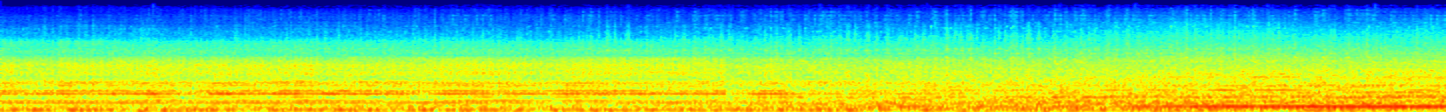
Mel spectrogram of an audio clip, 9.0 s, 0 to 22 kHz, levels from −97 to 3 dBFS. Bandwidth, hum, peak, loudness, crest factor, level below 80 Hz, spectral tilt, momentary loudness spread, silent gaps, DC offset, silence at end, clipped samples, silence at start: 13.5 kHz; none; -2 dBFS; -17 LUFS; 14 dB; -26 dBFS; -6.5 dB/octave; 5 LU; none; under 0.1%; 0 s; under 0.1%; 0 s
